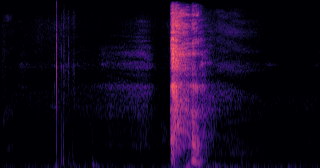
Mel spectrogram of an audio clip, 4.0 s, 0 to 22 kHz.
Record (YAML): cough_length: 4.0 s
cough_amplitude: 12564
cough_signal_mean_std_ratio: 0.24
survey_phase: beta (2021-08-13 to 2022-03-07)
age: 65+
gender: Male
wearing_mask: 'No'
symptom_none: true
smoker_status: Ex-smoker
respiratory_condition_asthma: false
respiratory_condition_other: false
recruitment_source: Test and Trace
submission_delay: 2 days
covid_test_result: Positive
covid_test_method: RT-qPCR
covid_ct_value: 26.1
covid_ct_gene: ORF1ab gene
covid_ct_mean: 26.8
covid_viral_load: 1600 copies/ml
covid_viral_load_category: Minimal viral load (< 10K copies/ml)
